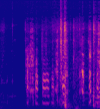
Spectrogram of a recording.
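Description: Chickens calling in a run of short, irregular calls that start about half a second in, after a brief silence.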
